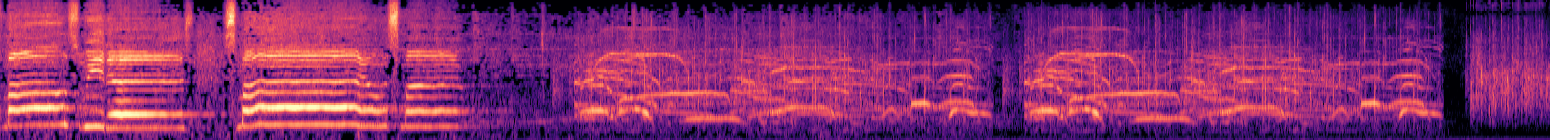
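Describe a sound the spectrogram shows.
A young woman sings into a microphone, heard through loudspeakers outdoors.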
